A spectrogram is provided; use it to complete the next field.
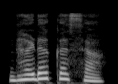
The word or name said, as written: ತೊಡಕಿಸು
